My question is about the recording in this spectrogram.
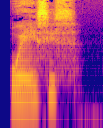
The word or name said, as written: oasis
